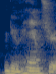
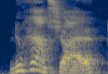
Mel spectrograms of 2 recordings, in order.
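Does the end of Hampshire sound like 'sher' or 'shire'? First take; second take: sher; shire. First: The last part sounds like a short 'sher'. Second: The last part sounds like 'shire', as in Hobbit. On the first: This is the everyday way to say it. "New Hampshire is how I say it" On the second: It sounds posh or fancy. "That sounds like you're fancy"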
